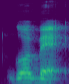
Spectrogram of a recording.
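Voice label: "gobek", Malay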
